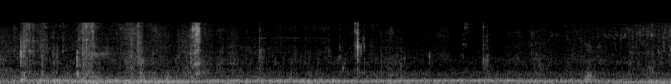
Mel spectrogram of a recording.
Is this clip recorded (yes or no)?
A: no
